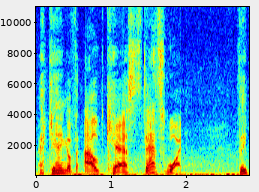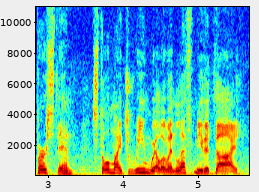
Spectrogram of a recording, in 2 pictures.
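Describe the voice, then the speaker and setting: A fretful village herb gatherer. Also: male voice, a little high, lively intonation, normal speed, fairly bright tone. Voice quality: grumbling, fretful. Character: frightened middle-aged male village herb gatherer. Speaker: game character. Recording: game audio with faint background noise.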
